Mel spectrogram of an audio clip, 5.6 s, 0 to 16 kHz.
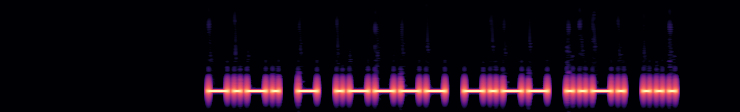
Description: Morse code, heard as a keyed tone, about 25 wpm, 700 Hz. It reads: CT1YFS
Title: DXCC-100 Call Signs - 6 Characters - Repeated 3x - 25wpm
